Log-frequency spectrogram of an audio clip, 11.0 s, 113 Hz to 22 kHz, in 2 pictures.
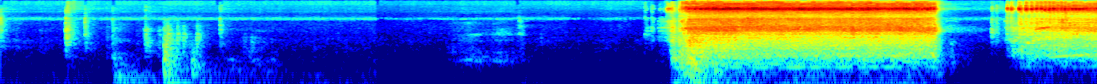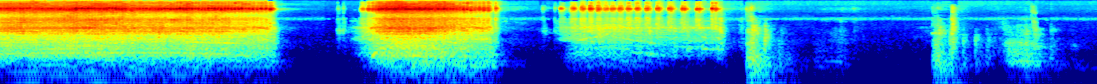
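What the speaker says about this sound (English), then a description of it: "we'll go ahead and take the bolts out of the fuel pump" A ratchet wrench loosens and backs out the fuel pump bolts on a 1978 Chevrolet C10 with a 305 engine, making several loud bursts of rapid clicking separated by short pauses, with no talk.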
